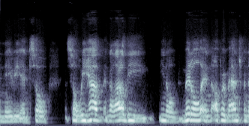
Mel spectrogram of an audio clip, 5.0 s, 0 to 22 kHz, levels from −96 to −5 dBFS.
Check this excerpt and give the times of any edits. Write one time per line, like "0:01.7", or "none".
none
